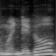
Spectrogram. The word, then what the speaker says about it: Wendigo: Yeah, so the proper pronunciation is actually Wendigo, but some other cultures do refer as the Wendigo.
